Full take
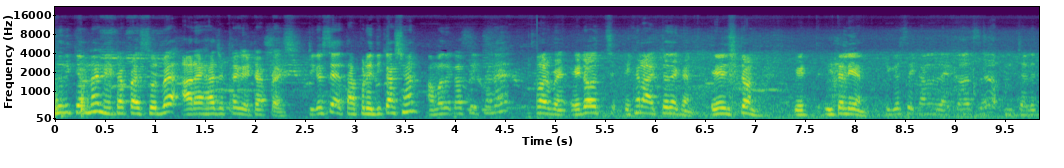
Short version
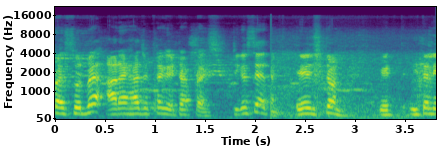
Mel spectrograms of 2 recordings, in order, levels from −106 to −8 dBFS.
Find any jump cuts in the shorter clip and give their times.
0:02.1

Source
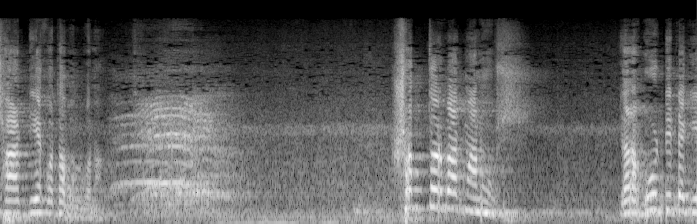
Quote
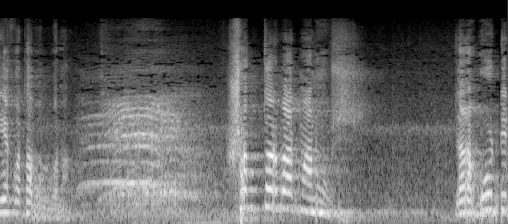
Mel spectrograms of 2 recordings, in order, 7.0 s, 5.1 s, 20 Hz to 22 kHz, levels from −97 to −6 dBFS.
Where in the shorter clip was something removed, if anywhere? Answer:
0:02.2

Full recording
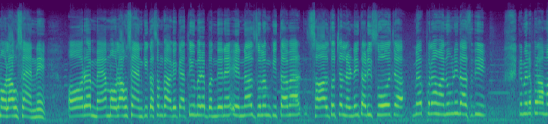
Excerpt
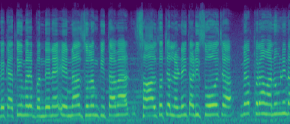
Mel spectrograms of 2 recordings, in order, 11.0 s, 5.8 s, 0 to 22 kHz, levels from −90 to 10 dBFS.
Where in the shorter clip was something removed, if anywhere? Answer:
none

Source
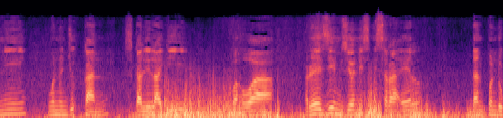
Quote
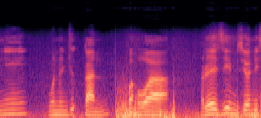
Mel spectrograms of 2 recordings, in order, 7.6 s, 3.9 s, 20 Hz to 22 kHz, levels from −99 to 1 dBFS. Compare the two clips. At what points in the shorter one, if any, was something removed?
0:01.8

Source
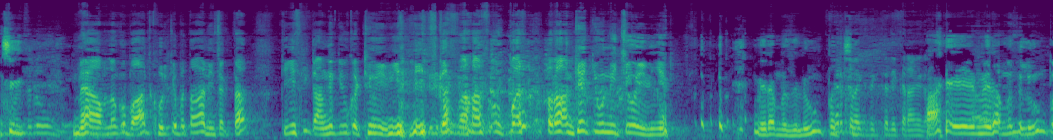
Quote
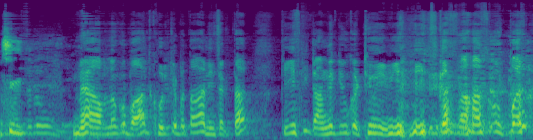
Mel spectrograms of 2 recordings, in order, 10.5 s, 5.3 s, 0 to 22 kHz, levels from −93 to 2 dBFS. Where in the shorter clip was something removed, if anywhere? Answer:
none

